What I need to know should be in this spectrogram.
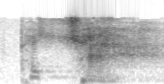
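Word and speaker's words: פשע: 발음을 한번 해보십시오 하니까 패샤 하면서 하는데 따라 할 수 없는 발음이더라고요.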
